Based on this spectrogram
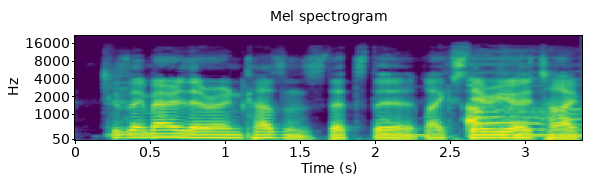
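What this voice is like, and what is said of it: Strong Australian accent. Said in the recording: “full Aussie accent ... You got like a redneck Aussie accent ... Your accent is that much of redneck, mate”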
